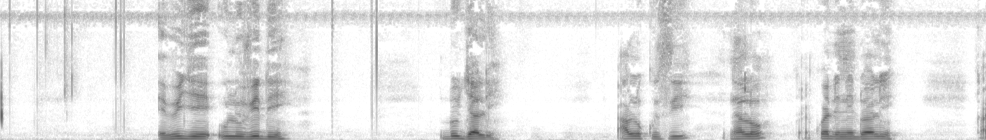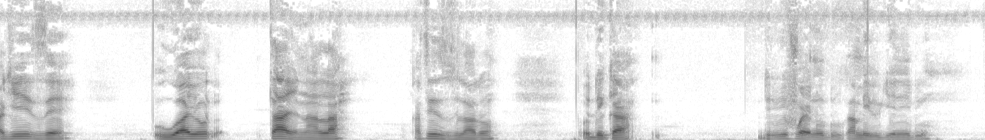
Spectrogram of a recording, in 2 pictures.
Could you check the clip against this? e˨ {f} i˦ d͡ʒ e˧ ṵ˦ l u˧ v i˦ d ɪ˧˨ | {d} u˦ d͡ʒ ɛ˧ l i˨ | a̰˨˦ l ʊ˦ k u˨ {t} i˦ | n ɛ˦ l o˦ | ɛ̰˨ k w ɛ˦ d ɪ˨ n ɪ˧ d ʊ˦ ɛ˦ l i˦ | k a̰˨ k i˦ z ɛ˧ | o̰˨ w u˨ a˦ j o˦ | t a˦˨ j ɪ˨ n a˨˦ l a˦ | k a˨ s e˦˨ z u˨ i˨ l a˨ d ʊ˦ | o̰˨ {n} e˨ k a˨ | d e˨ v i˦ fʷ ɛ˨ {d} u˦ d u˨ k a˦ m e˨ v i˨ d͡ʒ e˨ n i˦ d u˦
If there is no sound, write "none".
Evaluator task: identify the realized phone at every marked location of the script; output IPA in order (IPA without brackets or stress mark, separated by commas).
v, d, s, d, n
